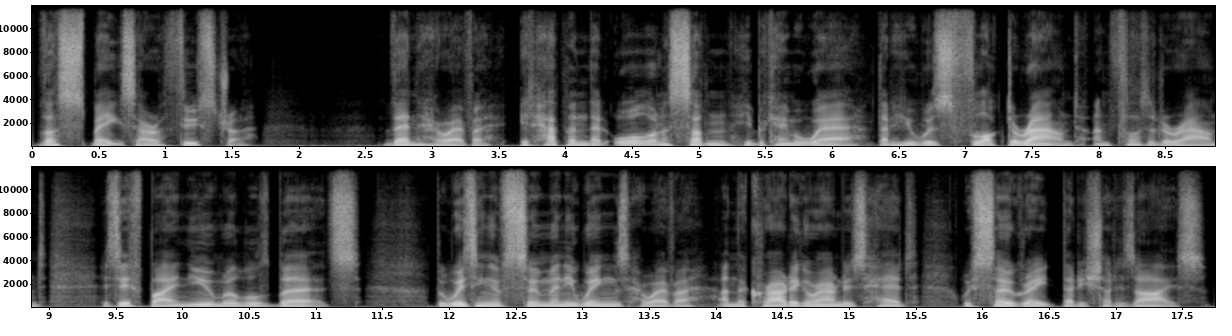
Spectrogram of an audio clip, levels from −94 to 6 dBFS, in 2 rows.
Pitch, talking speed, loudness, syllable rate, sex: 115 Hz, 160 wpm, -20 LUFS, 5.1 syllables/s, male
